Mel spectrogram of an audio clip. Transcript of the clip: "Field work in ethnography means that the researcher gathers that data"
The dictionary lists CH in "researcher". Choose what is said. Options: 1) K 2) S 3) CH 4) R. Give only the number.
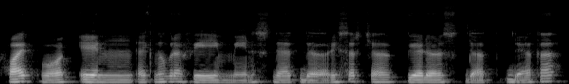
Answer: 3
